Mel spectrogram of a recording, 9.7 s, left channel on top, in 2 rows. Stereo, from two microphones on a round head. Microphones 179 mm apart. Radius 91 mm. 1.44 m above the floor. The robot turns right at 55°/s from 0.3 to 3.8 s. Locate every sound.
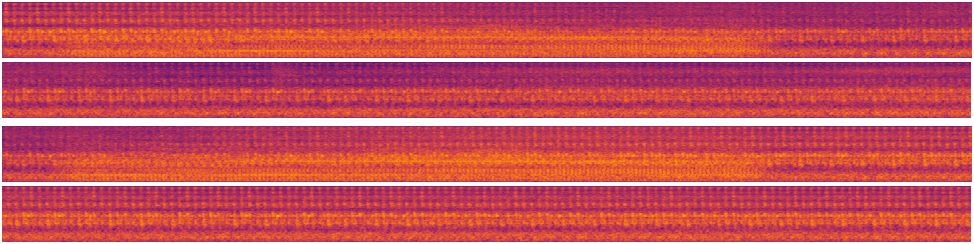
0.0 s an engine running: 100° left; by 9.7 s 65° right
